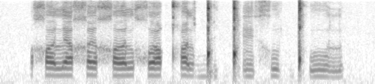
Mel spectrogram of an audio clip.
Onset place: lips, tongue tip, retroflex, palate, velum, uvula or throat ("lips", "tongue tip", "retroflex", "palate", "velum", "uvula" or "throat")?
uvula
